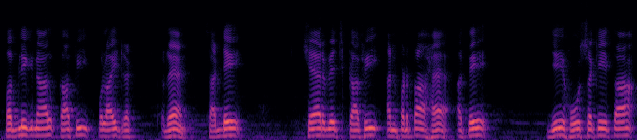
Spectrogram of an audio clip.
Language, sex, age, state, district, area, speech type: Punjabi, male, 60+, Punjab, Fazilka, rural, spontaneous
